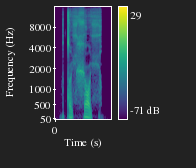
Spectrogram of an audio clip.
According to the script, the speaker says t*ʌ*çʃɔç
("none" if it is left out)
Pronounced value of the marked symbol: ɔ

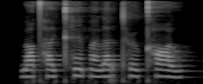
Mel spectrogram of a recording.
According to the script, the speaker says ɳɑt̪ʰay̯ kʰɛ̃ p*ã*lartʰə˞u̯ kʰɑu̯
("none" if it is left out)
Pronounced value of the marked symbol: ã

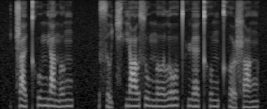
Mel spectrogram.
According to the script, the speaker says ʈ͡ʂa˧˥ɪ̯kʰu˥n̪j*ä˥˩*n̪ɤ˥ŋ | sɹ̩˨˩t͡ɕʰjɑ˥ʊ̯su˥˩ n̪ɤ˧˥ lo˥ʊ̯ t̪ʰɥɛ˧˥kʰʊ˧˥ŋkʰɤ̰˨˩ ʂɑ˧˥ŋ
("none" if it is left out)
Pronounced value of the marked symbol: ä˥˩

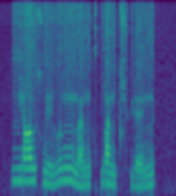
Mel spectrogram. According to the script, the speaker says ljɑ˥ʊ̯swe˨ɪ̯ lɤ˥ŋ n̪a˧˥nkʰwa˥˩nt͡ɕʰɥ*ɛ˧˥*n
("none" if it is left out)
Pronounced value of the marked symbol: ɛ˧˥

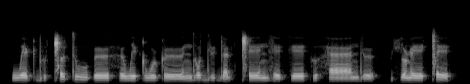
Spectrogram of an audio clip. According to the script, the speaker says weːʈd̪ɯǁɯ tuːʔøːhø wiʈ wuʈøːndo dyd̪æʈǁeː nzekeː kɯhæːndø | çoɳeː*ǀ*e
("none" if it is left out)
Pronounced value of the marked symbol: ǀ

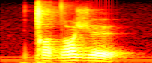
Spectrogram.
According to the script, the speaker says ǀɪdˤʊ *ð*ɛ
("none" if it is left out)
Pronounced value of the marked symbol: ʒ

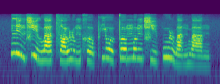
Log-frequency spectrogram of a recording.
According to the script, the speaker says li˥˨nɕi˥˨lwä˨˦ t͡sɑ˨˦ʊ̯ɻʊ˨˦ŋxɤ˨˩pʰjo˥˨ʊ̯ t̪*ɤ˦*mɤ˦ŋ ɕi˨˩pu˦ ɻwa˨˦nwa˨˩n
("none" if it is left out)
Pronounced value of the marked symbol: ɤ˦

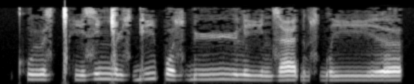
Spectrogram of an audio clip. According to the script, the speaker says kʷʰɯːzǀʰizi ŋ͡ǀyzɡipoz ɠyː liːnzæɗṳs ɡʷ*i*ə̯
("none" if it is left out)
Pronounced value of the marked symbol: iː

